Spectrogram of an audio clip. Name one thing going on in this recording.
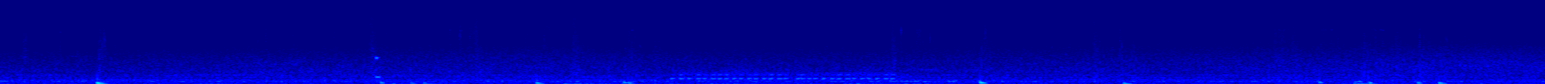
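A small creature lands with soft, dull thumps now and then.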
